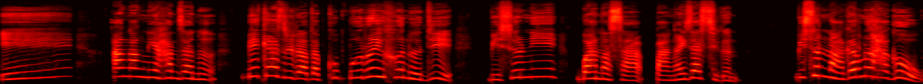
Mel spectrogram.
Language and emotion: Bodo, fearful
